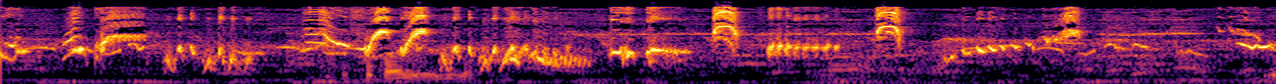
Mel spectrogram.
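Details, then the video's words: White-rumped shama song used as a lure to stimulate a shama that has stopped singing. It consists of loud, varied whistled phrases with rising and falling slurs, a few harsh buzzy notes, and short pauses between phrases. "Pancingan Burung Murai Batu Macet"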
